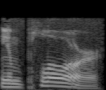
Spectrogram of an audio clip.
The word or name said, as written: implore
